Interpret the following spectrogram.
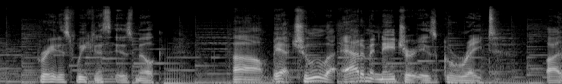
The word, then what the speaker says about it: Cholula: Kahlua, good name. I like your Tabasco. It was a good thought. C-H-O-L-U-L-A. Kahlua. Kahlua. Kahlua. Cho-lu-la. Cho-lu-la. That's how you spell that, right?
